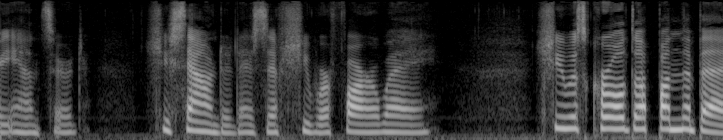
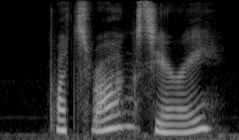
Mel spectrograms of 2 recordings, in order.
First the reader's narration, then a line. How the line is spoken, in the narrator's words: I asked softly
